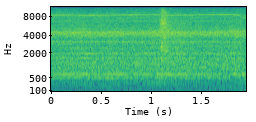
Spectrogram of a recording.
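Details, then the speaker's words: Bridgeport belt-drive milling machine running on its power feed: a steady, even motor whine with no knocks or grinding. The knee has been serviced with new bearings; healthy. "As you heard it, obviously running with the power feed, runs great, you know."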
